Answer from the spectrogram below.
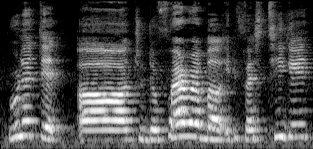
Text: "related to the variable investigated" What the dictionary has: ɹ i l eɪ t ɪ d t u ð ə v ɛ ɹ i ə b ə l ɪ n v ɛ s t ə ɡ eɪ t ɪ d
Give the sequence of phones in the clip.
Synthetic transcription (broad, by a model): ɹ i l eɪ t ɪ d t u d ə f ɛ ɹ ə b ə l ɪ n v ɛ s t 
